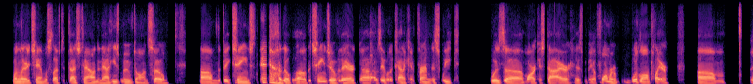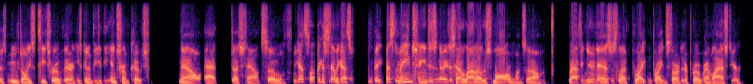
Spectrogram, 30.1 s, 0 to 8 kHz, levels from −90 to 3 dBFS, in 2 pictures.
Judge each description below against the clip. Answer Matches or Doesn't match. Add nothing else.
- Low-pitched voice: Matches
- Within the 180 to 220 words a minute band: Matches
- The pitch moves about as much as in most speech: Doesn't match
